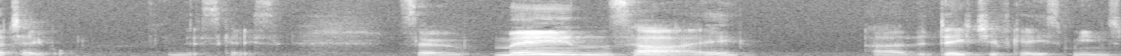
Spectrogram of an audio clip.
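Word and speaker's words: mensā: So mensai, the dative case, means 2 or 4 a table. And finally the ablative, mensa, with a long a at the end, is used for with or by or from a table.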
